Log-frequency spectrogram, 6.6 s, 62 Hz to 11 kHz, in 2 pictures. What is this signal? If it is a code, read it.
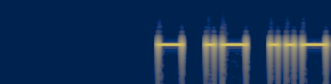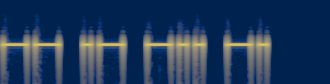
Morse code, heard as a keyed tone, about 15 wpm, 700 Hz. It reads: TA2ADN
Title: DXCC-100 Call Signs - 6 Characters - 15wpm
